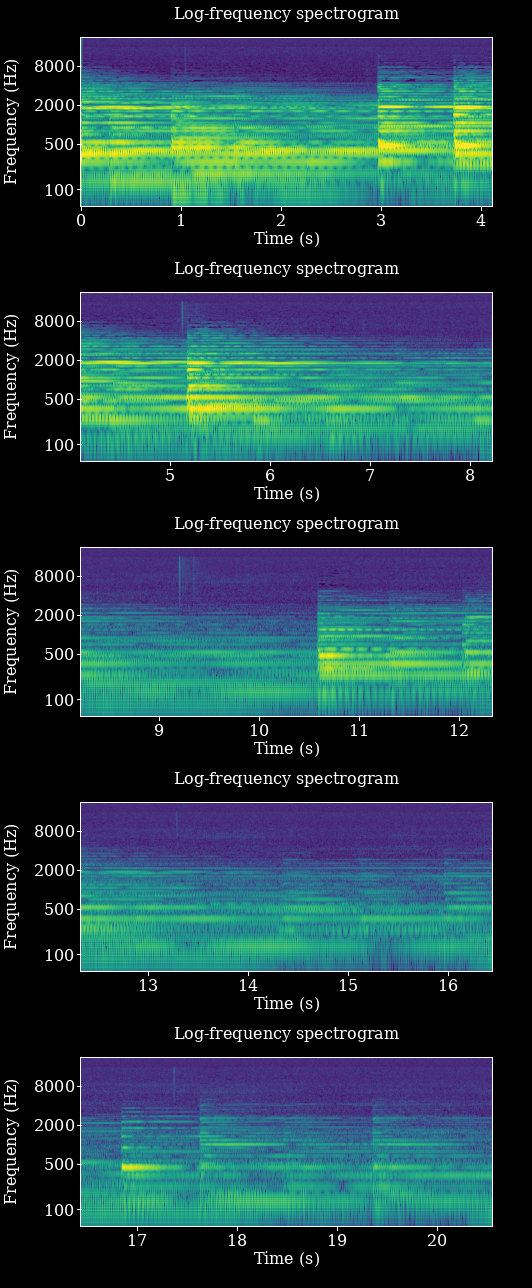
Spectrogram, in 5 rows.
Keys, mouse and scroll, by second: 1.9-2.4 scroll down 1, 2.6 click, 5.1-5.9 scroll down 1, 6.9 click, 9.4 click, 12.3 click.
